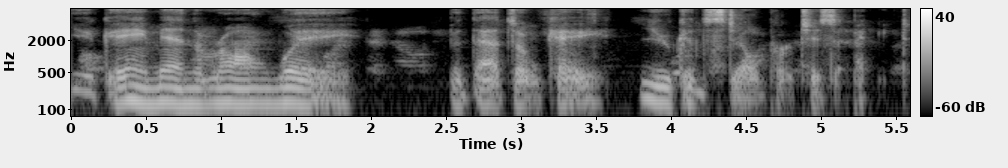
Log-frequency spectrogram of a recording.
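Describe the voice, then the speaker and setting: A put-on character voice from a man, fairly slow. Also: medium pitch for a man. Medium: read story. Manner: matter-of-fact.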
